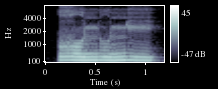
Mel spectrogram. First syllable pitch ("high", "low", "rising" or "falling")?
high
